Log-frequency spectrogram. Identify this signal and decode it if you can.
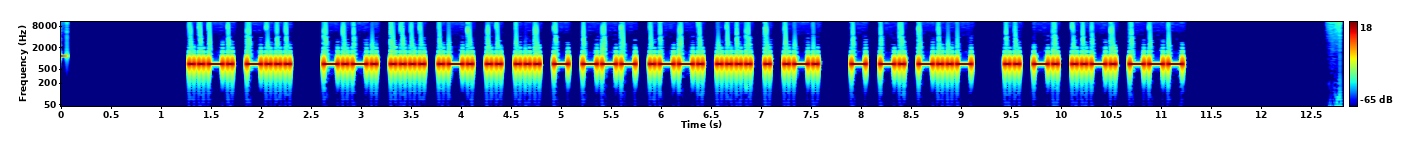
Morse code, heard as a keyed tone, about 25 wpm, 700 Hz. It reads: FB CHRISTOPHER TNX INFO
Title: K1USN SST QSO Practice 25wpm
